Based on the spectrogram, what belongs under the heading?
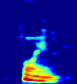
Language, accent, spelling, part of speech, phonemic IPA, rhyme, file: English, Southern England, foin, noun / verb, /fɔɪn/, -ɔɪn, LL-Q1860 (eng)-foin.wav
- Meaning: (noun) A thrust; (verb) 1. To thrust with a sword; to stab at 2. To prick; to sting; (noun) The beech marten (Martes foina, syn. Mustela foina)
